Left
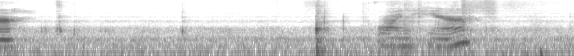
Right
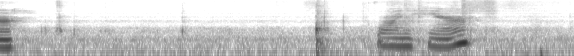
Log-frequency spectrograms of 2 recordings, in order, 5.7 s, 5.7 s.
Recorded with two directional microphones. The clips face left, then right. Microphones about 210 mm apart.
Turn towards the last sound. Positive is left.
turn(degrees=-50)  # may be behind; listen again after turning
